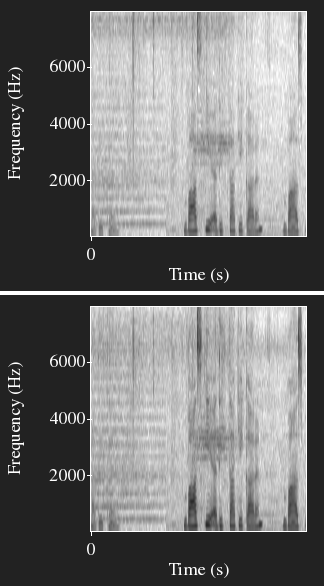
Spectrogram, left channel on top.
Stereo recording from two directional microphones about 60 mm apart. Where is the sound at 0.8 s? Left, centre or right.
Centre.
